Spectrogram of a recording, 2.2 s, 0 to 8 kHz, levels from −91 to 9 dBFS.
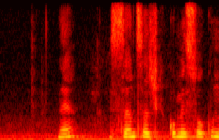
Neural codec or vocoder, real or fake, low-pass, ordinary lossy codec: none; real; none; none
